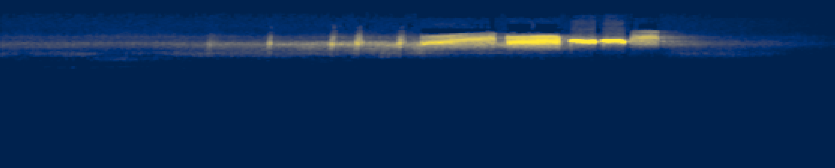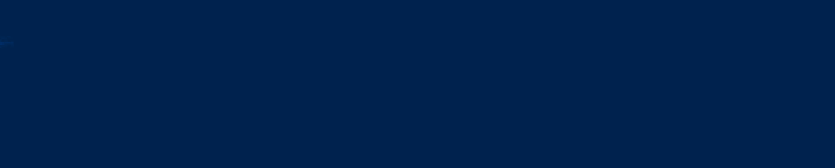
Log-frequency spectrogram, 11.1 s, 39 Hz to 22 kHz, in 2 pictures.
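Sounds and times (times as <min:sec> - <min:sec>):
Black-throated Green Warbler song with thin high buzzy notes: 0:00.0 - 0:05.0.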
